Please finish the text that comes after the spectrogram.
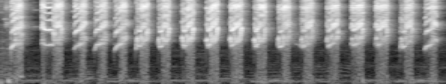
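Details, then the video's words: Lovebird in full ngekek, the long chatter valued by keepers and said to provoke rival birds: harsh, buzzy high notes repeated steadily about four times a second without a break. "Suara Love bird Bikin Emosi Lawan ngetik lanjut ngekek"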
